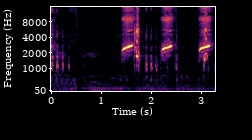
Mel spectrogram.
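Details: Grey francolin calling: after a quiet opening with low hum and faint ticking, three loud rising whistled notes, each with harsh clicky pulses, come roughly every three-quarters of a second.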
